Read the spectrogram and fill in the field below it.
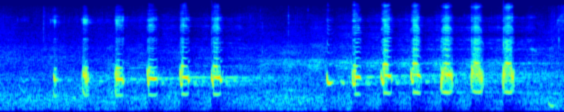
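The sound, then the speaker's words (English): Two evenly paced runs of turkey yelps, about six or seven notes each, separated by a short pause. The calls are clear and fairly loud over a quiet background, with no talking. “Three or four yelps. Let it chill out.”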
